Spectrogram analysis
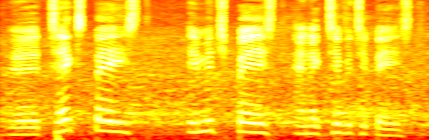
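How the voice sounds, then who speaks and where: High-voiced, halting man over clear background noise. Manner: hesitant, halting, searching for words. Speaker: startup representative being interviewed. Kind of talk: explanatory interview answers. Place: busy tech conference venue. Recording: noisy event hall, steady din.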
